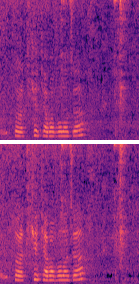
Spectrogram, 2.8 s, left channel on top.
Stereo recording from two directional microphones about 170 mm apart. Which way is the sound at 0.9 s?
15° right (ahead or behind).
